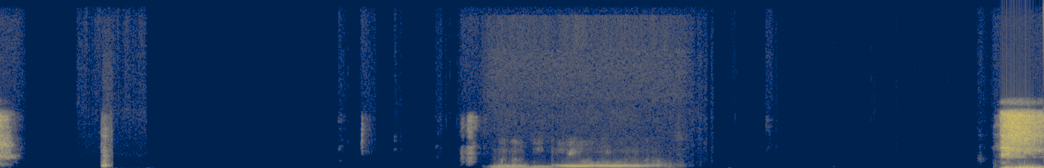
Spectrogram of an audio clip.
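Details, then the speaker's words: French bulldog asleep in the background of a live-streamed game, picked up by a microphone; a single low, rumbling snore between faint clicks and room noise: dog snoring. "i've been wondering is that your dog snoring in the background oh no you can hear him yes it is kind of comforting"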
